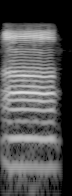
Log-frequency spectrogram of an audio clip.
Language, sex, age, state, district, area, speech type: Urdu, male, 18-30, Bihar, Purnia, rural, conversation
